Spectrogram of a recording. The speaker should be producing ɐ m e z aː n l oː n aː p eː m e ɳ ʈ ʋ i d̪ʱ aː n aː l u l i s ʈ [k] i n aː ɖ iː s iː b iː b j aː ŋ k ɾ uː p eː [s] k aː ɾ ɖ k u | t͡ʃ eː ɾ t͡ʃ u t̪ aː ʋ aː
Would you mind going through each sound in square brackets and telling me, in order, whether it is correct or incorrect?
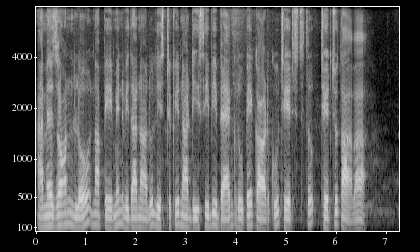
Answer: correct, incorrect: none

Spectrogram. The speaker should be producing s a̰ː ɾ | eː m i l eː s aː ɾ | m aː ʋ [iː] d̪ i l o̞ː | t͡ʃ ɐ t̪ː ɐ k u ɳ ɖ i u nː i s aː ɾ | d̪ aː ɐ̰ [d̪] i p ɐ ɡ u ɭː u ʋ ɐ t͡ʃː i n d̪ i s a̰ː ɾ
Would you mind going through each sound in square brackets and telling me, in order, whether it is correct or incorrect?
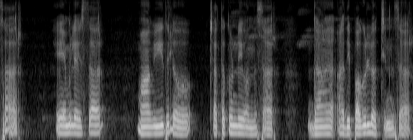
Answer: correct, correct

